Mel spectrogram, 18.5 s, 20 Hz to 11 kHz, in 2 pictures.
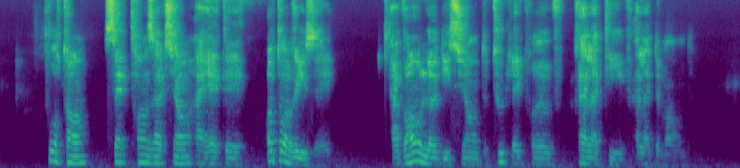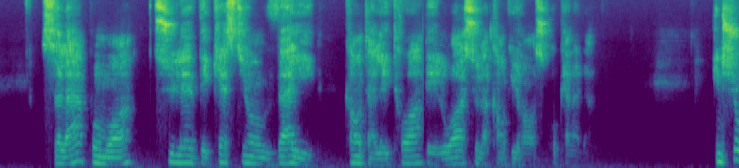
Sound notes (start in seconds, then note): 0.2 repeats in French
